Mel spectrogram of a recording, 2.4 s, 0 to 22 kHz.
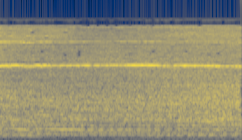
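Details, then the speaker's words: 2002 Ford Escape with recurring coolant leaks, rpm raised: thin steady high whistle over a dull, muffled engine run, suspected exhaust back pressure escaping at the DPFE sensor from a restricted exhaust; O2 sensors read flatlined but work correctly. "all right now clearly you can hear that whistling sound and that whistling sound sounds to me like it's coming from the dpfe again this is a ford so we've got the the dpfe there which makes uh very easy for exhaust back pressure um examination"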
